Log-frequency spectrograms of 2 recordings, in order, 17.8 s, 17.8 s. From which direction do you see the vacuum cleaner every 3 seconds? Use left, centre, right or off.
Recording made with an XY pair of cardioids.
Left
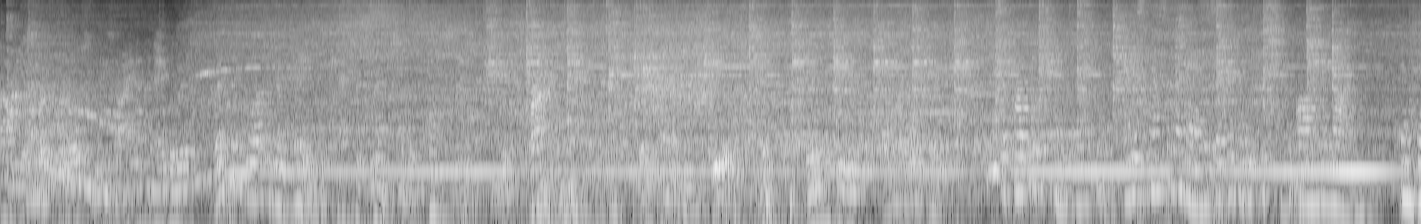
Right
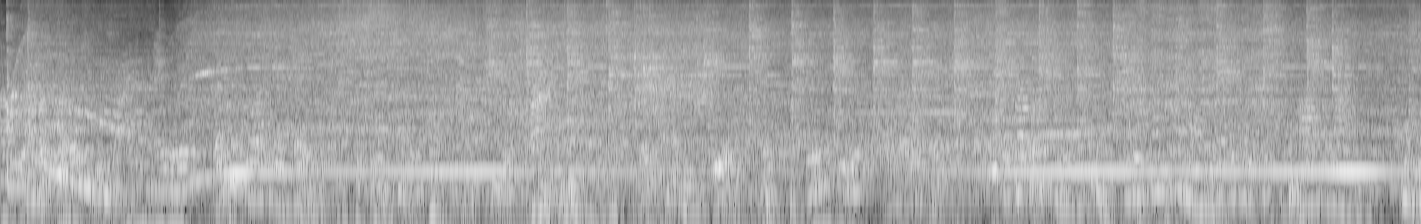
right, right, centre, left, right, right.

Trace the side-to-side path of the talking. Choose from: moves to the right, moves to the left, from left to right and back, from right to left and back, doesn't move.
moves to the left.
